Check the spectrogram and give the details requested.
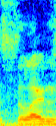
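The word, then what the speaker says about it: Salinas: Uh, what do you Solenus? That's the That is the proper way to say it. Salinus.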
